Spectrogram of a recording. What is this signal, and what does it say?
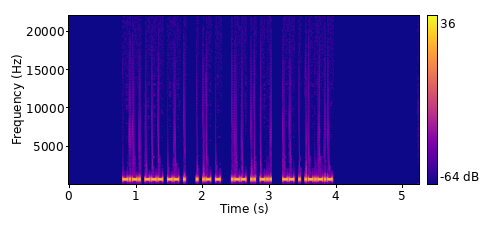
Morse code, heard as a keyed tone, about 46 wpm, 700 Hz. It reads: COME EAT WID ME.
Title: Sentences from Top 300 Words and Abbreviations 50wpm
